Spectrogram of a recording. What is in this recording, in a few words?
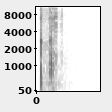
Pen Take Lid Off; Office; Blastwave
